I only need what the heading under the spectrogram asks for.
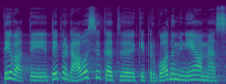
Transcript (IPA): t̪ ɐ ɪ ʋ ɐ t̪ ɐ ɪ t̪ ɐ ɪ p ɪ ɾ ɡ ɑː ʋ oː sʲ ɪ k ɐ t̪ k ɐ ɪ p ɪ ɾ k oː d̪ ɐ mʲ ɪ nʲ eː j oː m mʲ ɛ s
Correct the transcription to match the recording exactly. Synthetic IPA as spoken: t̪ ɐ ɪ ʋ ɐ t̪ ɐ ɪ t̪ ɐ ɪ p ɪ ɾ ɡ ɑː ʋ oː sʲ ɪ k ɐ t̪ k ɐ ɪ p ɪ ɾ ɡ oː d̪ ɐ mʲ ɪ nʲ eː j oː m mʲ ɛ s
